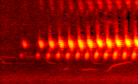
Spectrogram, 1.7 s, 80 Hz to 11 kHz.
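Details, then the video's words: Yellowhammer morning song recorded on 9 May 2021: high, clipped chirps that start softly and speed into a steady, even rattle of repeated notes, growing louder, with no final drawn-out note. "Trznadel i jego poranny śpiew"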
